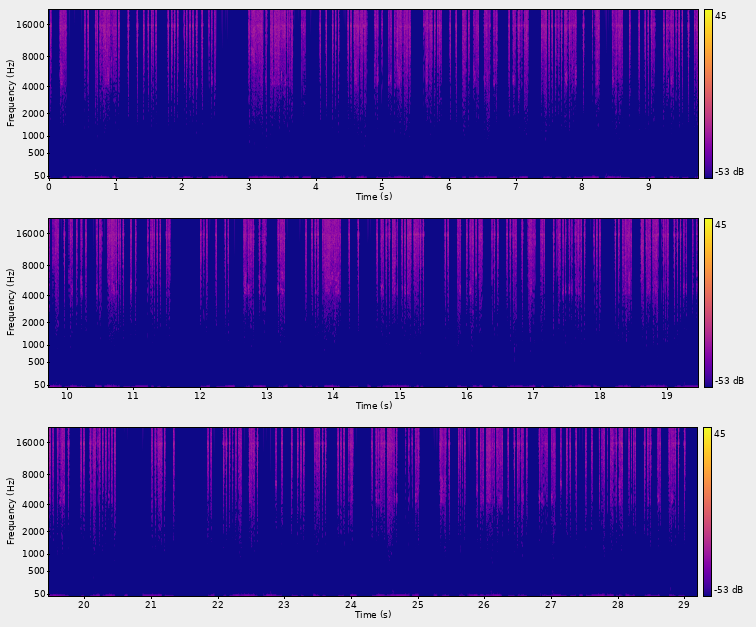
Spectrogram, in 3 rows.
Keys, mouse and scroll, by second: 5.5-7.3 drag, 8.3-10.6 middle drag, 11.1 a, 14.1 ctrl+z, 15.5 z, 17.1 c, 20.0-21.7 drag, 21.7 z, 22.9-25.5 middle drag.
